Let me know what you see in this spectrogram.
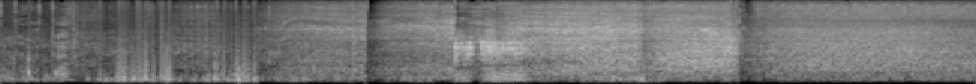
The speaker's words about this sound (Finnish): Pitää arvioida paljon, pitää leikata niitä tuulia, tuulia tuossa sun nauhoituksesta, että paljon puuttuu siitä sun tunnista.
